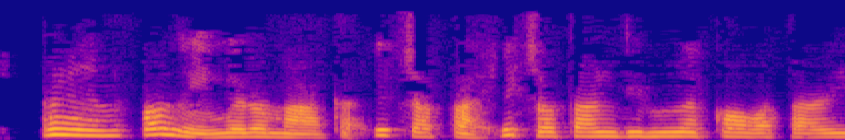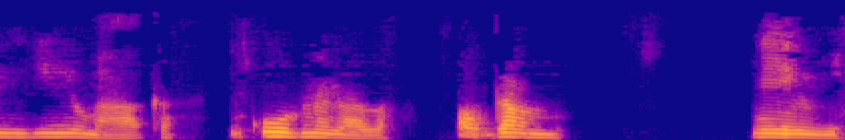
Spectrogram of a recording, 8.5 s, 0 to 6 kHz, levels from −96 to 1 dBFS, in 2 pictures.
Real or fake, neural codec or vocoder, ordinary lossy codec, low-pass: fake; codec, 24 kHz, 0.9 kbps, WavTokenizer, medium music audio release; MP3, 24 kbps; 5.4 kHz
